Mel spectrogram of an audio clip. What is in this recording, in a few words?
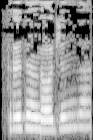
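happy birthday croatian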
